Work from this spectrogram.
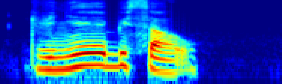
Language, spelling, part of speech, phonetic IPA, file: Russian, Гвинея-Бисау, proper noun, [ɡvʲɪˈnʲejə bʲɪˈsaʊ], Ru-Гвинея-Бисау.ogg
- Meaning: Guinea-Bissau (a country in West Africa)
